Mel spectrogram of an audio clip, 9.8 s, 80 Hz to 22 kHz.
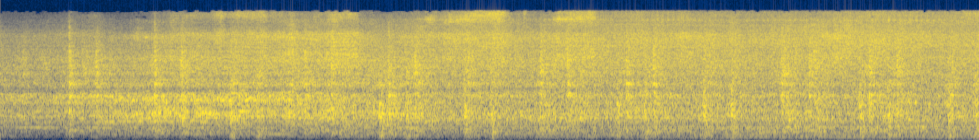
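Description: Keihan 1000 series electric train passing close by, its wheels clicking over the rail joints in a steady run of clacks under the running noise.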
